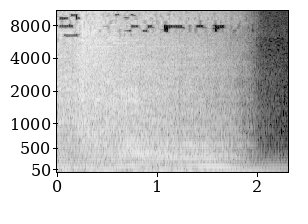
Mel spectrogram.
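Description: A car engine revving, its pitch rising and falling, in a dense trailer sound mix with music, dying away near the end.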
